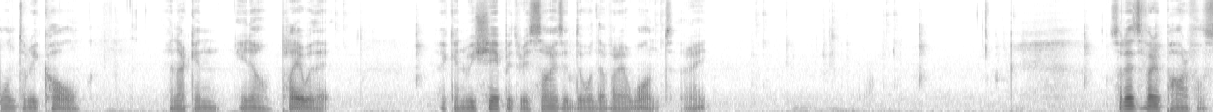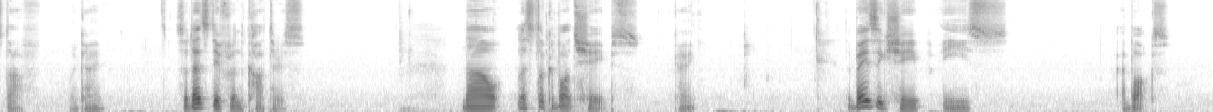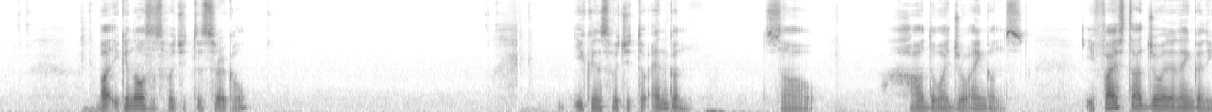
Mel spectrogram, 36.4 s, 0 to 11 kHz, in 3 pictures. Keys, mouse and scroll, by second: 0.0-1.0 scroll up 2, 1.0 g, 3.6-4.1 scroll down 3, 4.1 middle click, 5.8 Tab, 6.5 click, 7.5 click, 8.3 ctrl+b, 9.2 middle click, 10.0 Tab, 10.8 middle click, 11.5 shift+middle click, 16.1 a, 16.8 x, 17.6 shift+a, 19.5 middle click, 20.3 click, 20.7 click, 25.0 d, 26.3 click, 29.4 middle click, 29.4 d, 33.2 click.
